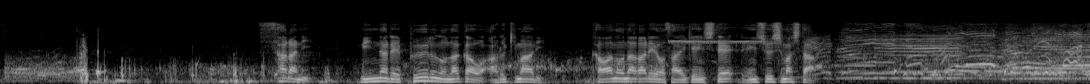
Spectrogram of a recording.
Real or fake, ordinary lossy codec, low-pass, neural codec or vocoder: real; none; 7.2 kHz; none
